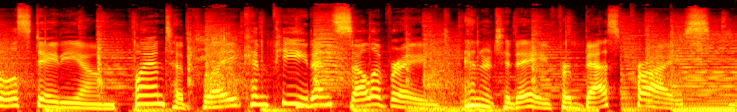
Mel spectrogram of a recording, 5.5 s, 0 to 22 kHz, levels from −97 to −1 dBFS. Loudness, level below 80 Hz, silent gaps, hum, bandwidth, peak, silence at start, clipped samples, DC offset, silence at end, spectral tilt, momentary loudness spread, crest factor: -19 LUFS; -34 dBFS; none; none; 19 kHz; -2 dBFS; 0 s; under 0.1%; under 0.1%; 0 s; -4 dB/octave; 3 LU; 16 dB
